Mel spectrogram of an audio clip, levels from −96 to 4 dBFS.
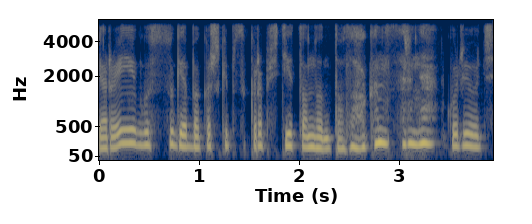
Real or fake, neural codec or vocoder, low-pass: real; none; 5.4 kHz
